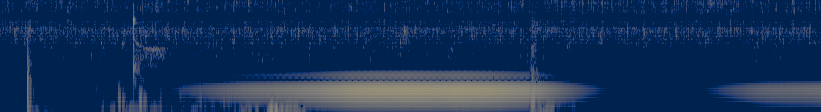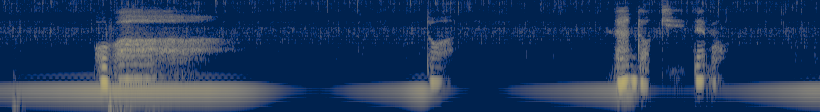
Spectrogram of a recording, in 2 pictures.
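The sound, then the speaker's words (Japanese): A struck bell hums with a low, steady ringing tone that swells and fades over several seconds, renewed by a few sharp strikes, with a cluster of quick taps near the end. “鐘を叩いて震えさせる。”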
